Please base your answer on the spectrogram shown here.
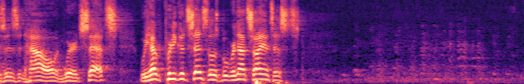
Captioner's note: laughter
